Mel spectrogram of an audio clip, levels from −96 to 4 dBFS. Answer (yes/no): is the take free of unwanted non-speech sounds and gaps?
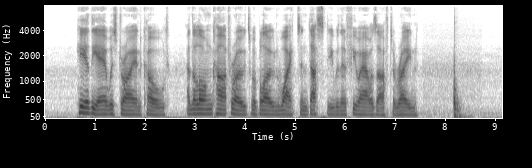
no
